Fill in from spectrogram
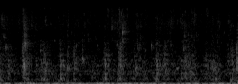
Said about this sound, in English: I'm going to put a little cold water on it. You don't have to do this, but I'm gonna do a little bit of it.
